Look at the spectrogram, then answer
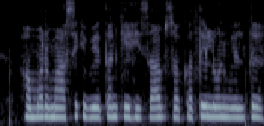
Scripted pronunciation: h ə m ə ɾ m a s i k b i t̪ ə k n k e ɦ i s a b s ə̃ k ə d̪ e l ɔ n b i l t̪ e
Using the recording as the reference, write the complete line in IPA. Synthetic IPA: h ə m ə ɾ m a s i k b e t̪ ə n k e ɦ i s a b s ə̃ k ə t̪ e l o n m i l t̪ e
